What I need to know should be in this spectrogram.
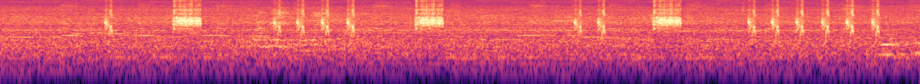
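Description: Game pieces tap in quick hops across a board.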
